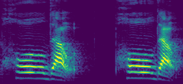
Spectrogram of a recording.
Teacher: it ends in a soft D but because I have a vowel I combine those together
